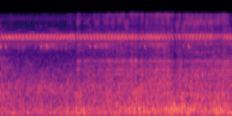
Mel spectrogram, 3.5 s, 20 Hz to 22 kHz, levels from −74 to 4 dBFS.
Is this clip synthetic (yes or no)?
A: no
